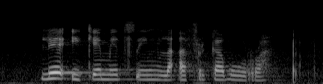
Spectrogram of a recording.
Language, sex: Tswana, female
